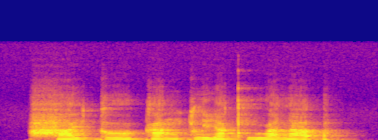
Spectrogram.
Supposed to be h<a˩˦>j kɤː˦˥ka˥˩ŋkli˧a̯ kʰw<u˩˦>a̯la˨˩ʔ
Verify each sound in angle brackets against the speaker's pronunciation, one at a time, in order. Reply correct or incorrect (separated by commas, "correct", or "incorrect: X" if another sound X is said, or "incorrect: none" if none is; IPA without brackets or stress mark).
correct, correct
